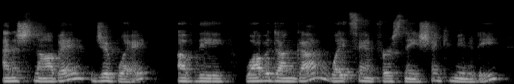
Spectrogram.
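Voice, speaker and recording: Low-voiced woman hosting in an echoey room. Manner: hesitant, many fillers. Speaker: event host. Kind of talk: introducing a speaker.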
